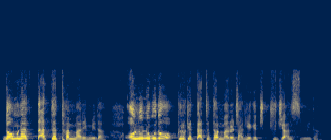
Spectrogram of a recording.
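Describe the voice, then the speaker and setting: This middle-aged male pastor's sermon is theatrical, shifting between loud stresses and soft near-whispers as he guides the congregation through reading aloud. He speaks fast in a very high voice with big pitch swings.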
